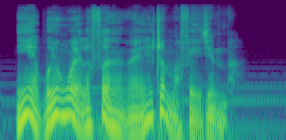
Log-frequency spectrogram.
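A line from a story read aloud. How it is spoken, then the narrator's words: Sighing. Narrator (Chinese): 老冯叹着气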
